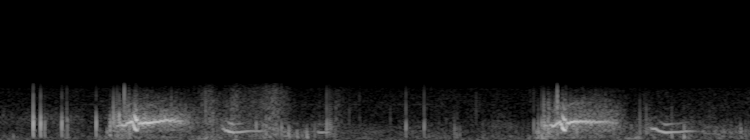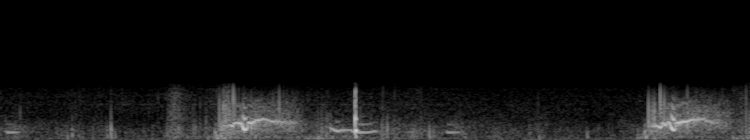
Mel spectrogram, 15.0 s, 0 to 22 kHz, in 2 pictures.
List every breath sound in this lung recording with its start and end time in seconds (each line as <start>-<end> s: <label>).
1.01-1.94 s: inhalation
1.01-1.94 s: wheeze
2.11-2.64 s: wheeze
3.06-3.42 s: wheeze
5.33-6.28 s: inhalation
5.33-6.28 s: wheeze
6.47-7.16 s: wheeze
7.48-7.84 s: wheeze
9.68-10.63 s: inhalation
9.68-10.63 s: wheeze
10.74-11.42 s: wheeze
11.90-12.26 s: wheeze
14.02-14.97 s: inhalation
14.02-14.97 s: wheeze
